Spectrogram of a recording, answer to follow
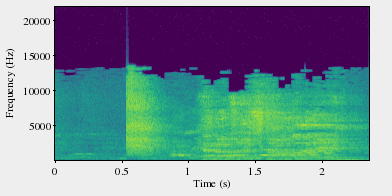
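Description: A sudden sharp burst about half a second in, then a man's raised voice through a microphone and PA in a reverberant hall.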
